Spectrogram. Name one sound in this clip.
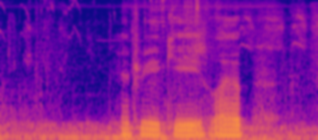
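Keys jingle briefly as they are picked up.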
